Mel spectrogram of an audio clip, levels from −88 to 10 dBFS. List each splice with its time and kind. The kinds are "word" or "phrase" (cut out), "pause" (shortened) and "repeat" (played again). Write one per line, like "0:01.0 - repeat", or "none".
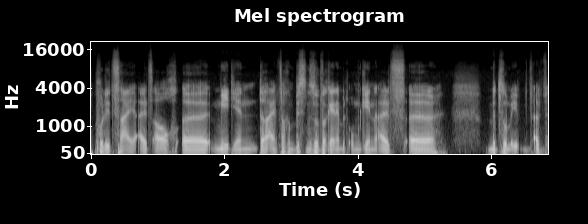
0:05.8 - pause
